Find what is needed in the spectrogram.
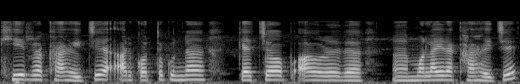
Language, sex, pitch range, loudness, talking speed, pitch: Bengali, female, 190-215 Hz, -18 LUFS, 115 wpm, 195 Hz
